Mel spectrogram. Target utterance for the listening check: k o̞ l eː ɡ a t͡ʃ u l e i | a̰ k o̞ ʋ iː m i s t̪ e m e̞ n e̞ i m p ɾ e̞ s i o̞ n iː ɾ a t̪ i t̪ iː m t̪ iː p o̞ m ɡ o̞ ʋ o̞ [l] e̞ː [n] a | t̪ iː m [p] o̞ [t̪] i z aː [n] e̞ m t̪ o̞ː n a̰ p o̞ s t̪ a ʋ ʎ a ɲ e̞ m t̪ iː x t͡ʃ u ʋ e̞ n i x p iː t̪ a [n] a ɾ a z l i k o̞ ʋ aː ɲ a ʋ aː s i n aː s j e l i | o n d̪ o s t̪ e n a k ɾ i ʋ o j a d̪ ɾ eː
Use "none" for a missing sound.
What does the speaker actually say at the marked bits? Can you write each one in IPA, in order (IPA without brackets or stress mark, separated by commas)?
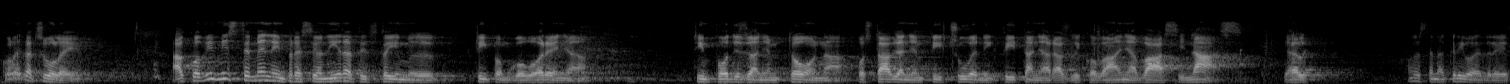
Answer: ɾ, ɲ, p, d̪, ɲ, ɲ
